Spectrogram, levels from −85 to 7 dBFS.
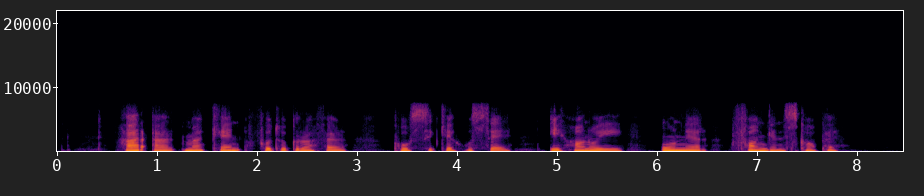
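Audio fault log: Throughout: AMR wideband (HD Voice) codec. The speech has a rough, raspy edge and nothing above 7 kHz, with a thin hiss-like top band. That points to one of AMR-WB's lowest rates, around 8.85 kbit/s, where the pulse-driven vocal model runs short of bits.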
